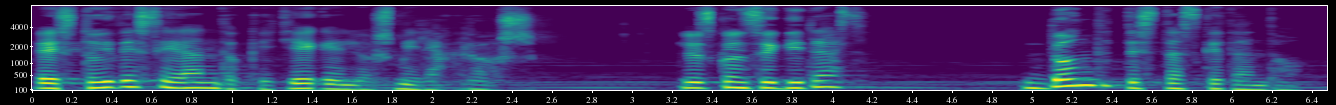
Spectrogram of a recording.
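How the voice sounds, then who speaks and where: A man's voice: medium pitch, lively intonation, slow pace, a little mellow. A man playing guarded male characters in the dialogue of an audio horror story. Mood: casual. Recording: background music under the voice. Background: music.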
